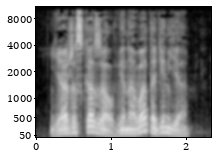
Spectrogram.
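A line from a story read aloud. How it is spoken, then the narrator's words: Dry curt remark. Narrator (Russian): сухо бросил Сварог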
